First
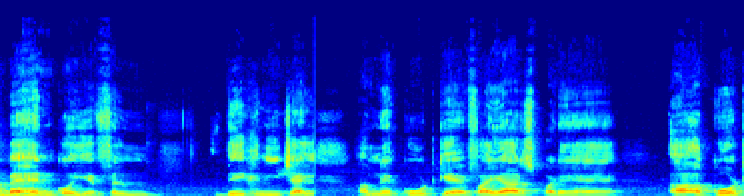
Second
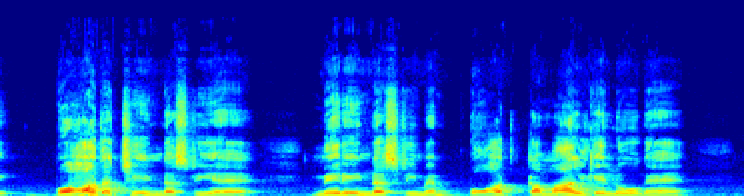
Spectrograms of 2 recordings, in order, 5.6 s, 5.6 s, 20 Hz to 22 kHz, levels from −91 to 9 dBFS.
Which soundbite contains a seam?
first; 1 cut; at 2.3 s

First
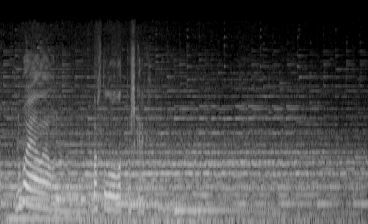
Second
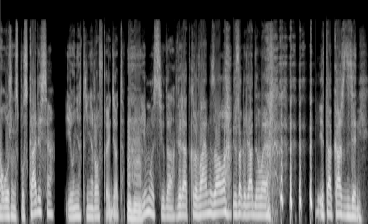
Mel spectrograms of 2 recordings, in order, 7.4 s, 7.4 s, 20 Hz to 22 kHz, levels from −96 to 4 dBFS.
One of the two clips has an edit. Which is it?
second; 3 cuts; at 3.5 s, 4.6 s, 6.3 s

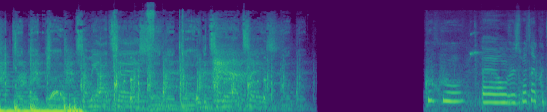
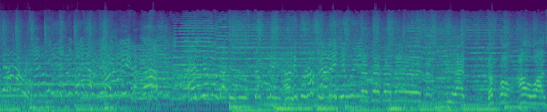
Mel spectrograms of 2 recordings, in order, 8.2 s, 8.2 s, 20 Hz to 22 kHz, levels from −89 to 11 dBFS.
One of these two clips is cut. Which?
first; 1 cut; at 1.0 s

